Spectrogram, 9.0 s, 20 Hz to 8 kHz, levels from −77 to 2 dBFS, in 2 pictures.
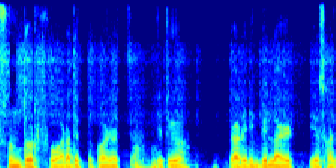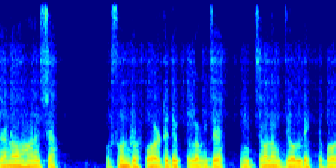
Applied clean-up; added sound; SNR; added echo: neural mask model RNNoise.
